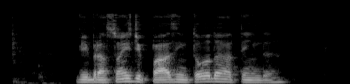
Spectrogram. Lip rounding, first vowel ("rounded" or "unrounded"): unrounded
